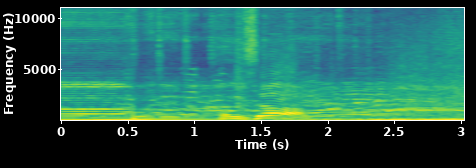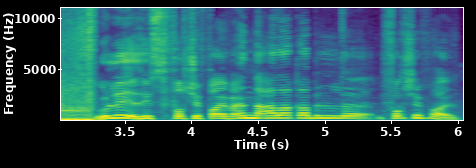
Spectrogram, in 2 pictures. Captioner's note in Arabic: صراخ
